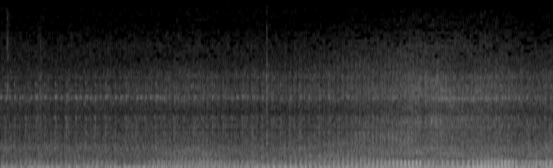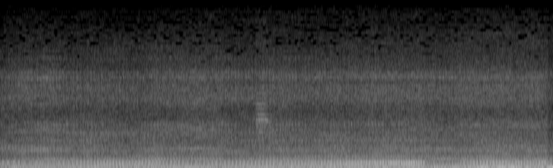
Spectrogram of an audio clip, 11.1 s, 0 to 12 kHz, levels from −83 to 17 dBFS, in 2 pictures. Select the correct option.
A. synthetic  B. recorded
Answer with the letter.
B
